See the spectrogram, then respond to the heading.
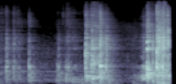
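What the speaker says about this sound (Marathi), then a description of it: "इकडं मी भांडी घासायला घेतल्यात" Metal pots and utensils being washed by hand, with quiet clinks at first and then two louder clattering bursts of scraping and knocking, close by.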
